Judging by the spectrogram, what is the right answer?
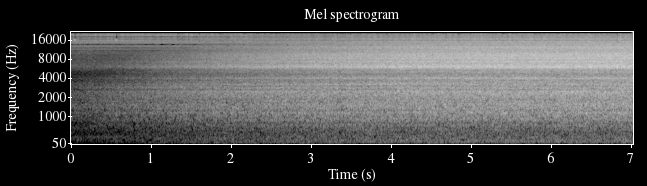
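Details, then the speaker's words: Nvidia GTX 980 reference blower card in a Dell XPS 8700, fan raised from 1,100 RPM to 100% reaching 4,200 RPM, microphone at the card: loud airy rush climbing then levelling, no rattle or ticking; normal fan at full speed. "Alright, 100% got me 4,200 RPM. Now, I don't know if this varies from card to card, but on my card, this Nvidia reference card, it was 4,200 RPM at 100%."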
